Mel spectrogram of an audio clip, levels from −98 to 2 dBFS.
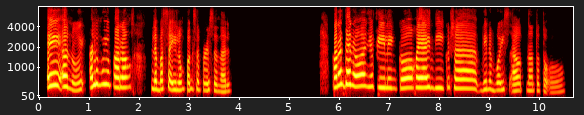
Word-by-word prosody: Eh, 385 +1 +5
ano, 265 -9 +2 0.2
alam 385 +7 +4
mo - - -3
yung 425 -3 -3
parang 330 0 +3 0.4
labas 275 -1 -1
sa 275 -3 0
ilong 250 +2 -4
pag 250 +2 -6
sa 270 -2 -9
personal. 225 -5 -8 2.1
Parang 360 +6 +6
ganun 385 -3 +4
yung 365 - -6
feeling 320 -3 -3
ko, 320 +1 +2
kaya 330 0 +4
hindi 320 0 -6
ko 330 - -12
siya 300 -2 -1
bino-voice 250 +1 -8
out 220 +2 -4
ng 225 -1 -9
totoo, 195 -3 -16
300 Hz, 140 wpm, -22 LUFS, 245-335 Hz, 2.1 s, Parang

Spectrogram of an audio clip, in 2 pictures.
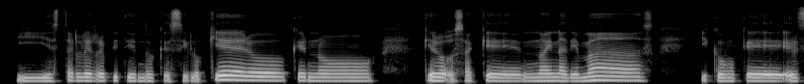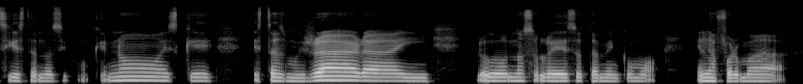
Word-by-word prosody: y 155 0 -1
estarle 170 +2 -2
repitiendo 160 -2 -3
que - - -6
sí - - -4
lo - - -4
quiero, 190 -4 +3
que 175 0 -1
no 165 -1 -2 0.4
quiero 170 -1 +3
o - - -2
sea, - - -4
que 155 -1 0
no 165 +1 -1
hay 165 - +2
nadie 155 -2 0
más, 180 -1 +1 0.4
y - - -7
como 155 -1 -2
que 155 -1 +2
él 155 - 0
sigue 160 +1 -3
estando 155 0 -4
así 150 +5 -7
como 200 +2 -19
que: - - -11
"No, 185 0 +1
es 170 -1 -4
que 165 -1 -5 0.4
estás 160 -1 -1
muy 155 -1 -3
rara", 180 -1 +5
y 155 -1 -3 0.4
luego 165 -1 +3
no 170 0 0
solo 165 0 -1
eso, 160 0 +2
también 155 -1 -3
como 155 -1 -6 0.4
en - - +2
la 160 - +3
forma, 155 -1 -1
165 Hz, 155 wpm, -21 LUFS, 155-180 Hz, 0.4 s, rara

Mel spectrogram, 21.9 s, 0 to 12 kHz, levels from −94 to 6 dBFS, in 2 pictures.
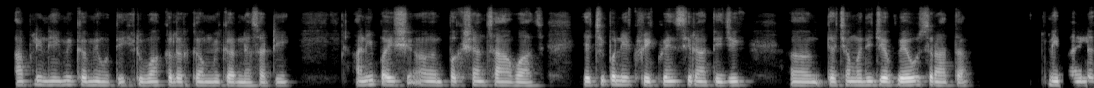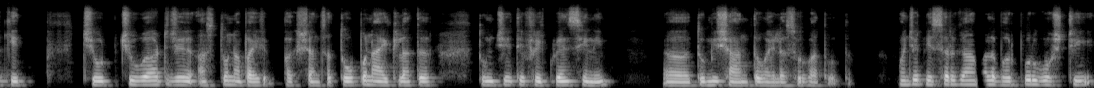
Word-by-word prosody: आपली 140 +2 -4
नेहमी 140 +1 -2
कमी 135 0 +1
होते. 125 -1 -4
हिरवा 130 +1 -1
कलर 130 0 +1
कमी 125 -1 +1
करण्यासाठी 120 0 -1 0.7
आणि 145 +3 +1
पैशे 140 0 +2
अ, - - -6 0.3
पक्ष्यांचा 140 -1 -1
आवाज. 120 -2 -2 0.4
याची 135 0 +3
पण 150 -1 +6
एक 140 -1 -3
फ्रिक्वेन्सी 140 +1 +2
राहते 130 -1 0
जी, 130 +1 +2 0.5
अ, 130 - +1 0.3
त्याच्यामध्ये 135 +1 +2
जे 135 - +9
वेव्हज 135 +2 +8
राहतात. 125 -1 -1 0.8
मी 135 - +4
पाहिलं 130 +1 -2
की 135 - +3 0.7
चिवचिवाट 145 +1 +1
जे 140 0 +3
असतो 130 +3 -3
ना 145 -2 -1
पाहिज 130 -1 +2 0.2
पक्ष्यांचा 130 0 -4
तो 135 -1 +5
पण 155 - +3
ऐकला 135 0 +1
तर 135 - +5 0.5
तुमची 140 +1 0
ती 145 - 0
फ्रिक्वेन्सीनी 140 - +2 0.7
अ, 125 -1 +2
तुम्ही 135 +1 +1
शांत 125 -2 -1
व्हायला 125 -1 -1
सुरुवात 125 0 -6
होते. - - -13 0.5
म्हणजे 155 +2 0
निसर्ग 155 +1 +1
आम्हाला 155 0 -1
भरपूर 140 +3 +1
गोष्टी 145 0 -3
135 Hz, 140 wpm, -24 LUFS, 130-140 Hz, 0.8 s, जे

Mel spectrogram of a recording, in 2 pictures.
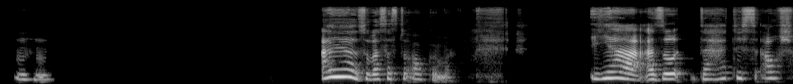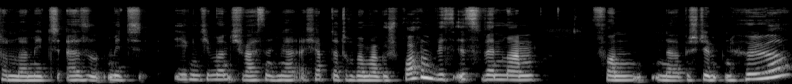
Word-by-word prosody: Mhm. 225 -3 -8 2.7
Ah 330 - +7
ja, 350 -4 +8
so 250 -1 +1
was 235 +1 +2
hast 255 -1 +1
du - - -7
auch 240 -1 -8
gemacht? 340 +8 -10 1.3
Ja, 275 -1 +7
also, 245 +2 +5
da 235 -1 -5
hatte 275 +2 -5
ich's 270 -1 +6
auch 285 0 -3
schon 215 -8 0
mal 190 -1 -2
mit 190 0 -3
also, 195 -2 -4
mit 195 -1 -5 0.2
irgendjemandem, 220 0 -7
ich - - -5
weiß 195 0 -3
nicht 200 -2 -6
mehr 200 0 -5
ich 190 - -12
habe 220 0 -13
da 210 - -7
drüber 195 0 -5
mal 190 -1 -1
gesprochen, 245 - 0
wie's 230 -1 -5
ist, 235 - +1
wenn 220 0 -3
man 210 0 -2 0.5
von 195 -1 -4
'ner 185 - -5
bestimmten 195 0 -5
Höhe 265 +8 +2
220 Hz, 150 wpm, -22 LUFS, 195-250 Hz, 2.7 s, ja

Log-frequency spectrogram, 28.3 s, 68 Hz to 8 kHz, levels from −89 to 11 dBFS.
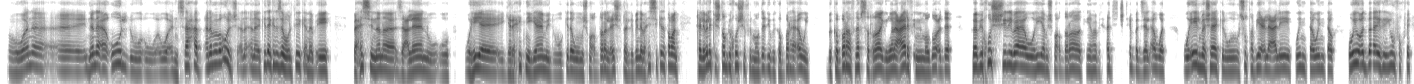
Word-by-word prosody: وأنا 170 +7 -3
آآ، 150 -2 -5
إن 155 +2 -5
أنا 185 -3 +2
أقُول 195 -2 -2
و 145 - -4
و 135 +1 -8
وانسحب، 180 - -1
أنا 190 +3 +2
ما 210 +1 0
باقولش، 225 - +1
أنا 160 +3 -9
أنا 160 -2 -1
كده 205 +8 +2
كده 200 0 -1
زي 185 -1 +4
ما 160 - +4
قُلت 155 +4 -3
لِك، 185 - -1
أنا 145 -1 -1
بإيه، 155 +2 +2 0.5
باحس 185 0 +3
إن 155 -2 +2
أنا 155 -3 +2
زعلان 145 +3 +3
و 130 - -4
و 120 -1 -8 0.3
وهي 145 -2 +3
جرحتني 145 +6 -2
جامد 145 -1 0
وكده 125 +5 -3
ومش 135 -3 -3
مقدّرة 160 +6 -3
العِشّرة 145 0 -3
اللي 125 0 -9
بيننا، 150 +1 0
باحس 185 +6 0
كده 195 -1 -2
طبعًا 185 -4 +3 0.4
خلي 155 -1 +4
بالِك 195 -2 +1
الشيطان 180 +4 0
بيخش 185 +1 -2
في 165 - -17
المواضيع 145 +3 -4
دي 165 0 -6
و - - -8
بيكبرها 140 +4 -5
أوي 150 -8 -2 0.3
بيكبرها 160 +6 +1
في 175 - -5
نِفس 175 -2 0
الراجل، 150 -1 +2
وأنا 160 +1 +4
عارف 180 -1 +6
إن 150 - -2
الموضوع 150 +3 -1
ده، 160 0 0 0.5
فبيخش 190 +5 +3
لي 205 -1 +2
بقى 190 -3 +5
وهي 165 +1 0
مش 155 +1 -7
مقدّراك 150 +1 -2
هي 155 -1 -5
متح 155 -3 -8
ما 170 - -1
بقتش 155 - -21
تحبك 160 -4 -7
زي 145 +3 -1
الأول 155 0 -1 0.4
وإيه 180 +7 +4
المشاكل 175 -3 +2
و - - -4 0.2
وصوتها 165 +3 -3
بيعلى 160 -1 +1
عليك 160 +2 +1
وأنت 170 -2 -4
وأنت 160 -1 0 0.3
ويقعد 205 0 +4
بقى 205 -2 +4
ينفخ 185 0 -2
ف - - -4
160 Hz, 175 wpm, -23 LUFS, 145-180 Hz, 0.5 s, عارف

